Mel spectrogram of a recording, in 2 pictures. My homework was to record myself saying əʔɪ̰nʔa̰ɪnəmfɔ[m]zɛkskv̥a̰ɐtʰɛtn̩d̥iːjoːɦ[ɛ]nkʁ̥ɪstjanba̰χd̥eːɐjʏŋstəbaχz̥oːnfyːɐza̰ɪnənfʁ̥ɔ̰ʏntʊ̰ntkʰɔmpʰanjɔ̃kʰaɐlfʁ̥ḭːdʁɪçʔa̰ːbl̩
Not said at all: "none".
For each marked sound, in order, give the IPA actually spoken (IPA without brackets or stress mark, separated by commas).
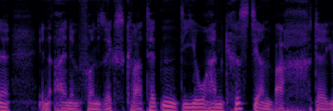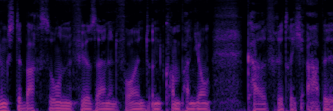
n, a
